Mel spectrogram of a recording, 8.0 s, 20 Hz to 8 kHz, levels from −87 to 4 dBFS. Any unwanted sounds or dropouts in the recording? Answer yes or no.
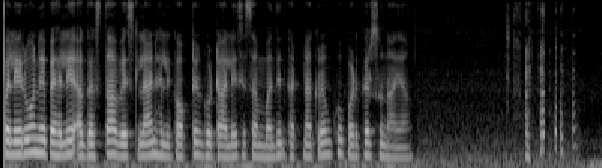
yes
